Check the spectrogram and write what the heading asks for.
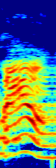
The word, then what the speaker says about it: crayon: 20 for my Crayola crown right crayon or however you pronounce it we in the Midwest we pronounce it like a crown you put on your head I was so bad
